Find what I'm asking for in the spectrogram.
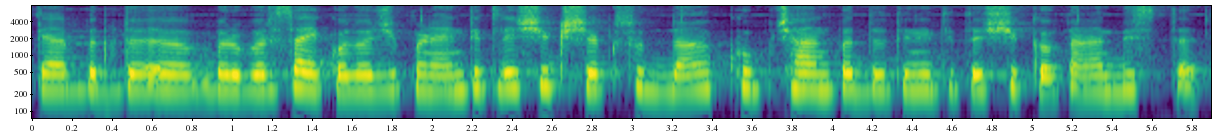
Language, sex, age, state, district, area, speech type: Marathi, female, 18-30, Maharashtra, Kolhapur, urban, spontaneous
